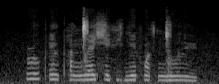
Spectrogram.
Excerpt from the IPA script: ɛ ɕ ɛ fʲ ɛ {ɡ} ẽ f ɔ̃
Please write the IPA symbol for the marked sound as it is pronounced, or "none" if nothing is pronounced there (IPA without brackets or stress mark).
ɡ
